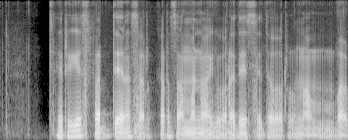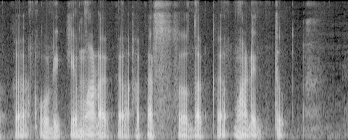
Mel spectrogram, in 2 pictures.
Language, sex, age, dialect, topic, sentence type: Kannada, male, 46-50, Central, banking, statement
